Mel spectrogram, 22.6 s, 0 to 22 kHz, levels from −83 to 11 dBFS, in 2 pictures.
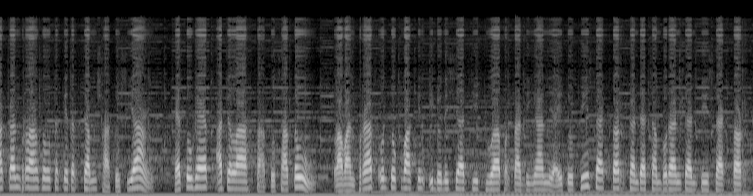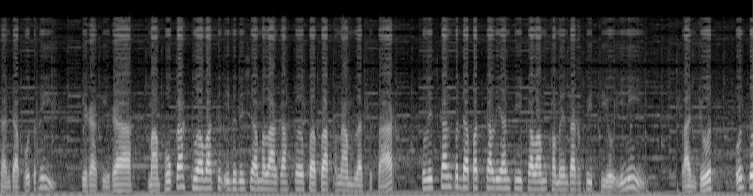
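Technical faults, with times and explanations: Throughout, imaging from sample-and-hold upsampling: each sample was held without smoothing, so mirrored spectra about 20 dB down add a bright metallic fizz between 5.5 and 11 kHz, which fits an 11 kHz original rate.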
